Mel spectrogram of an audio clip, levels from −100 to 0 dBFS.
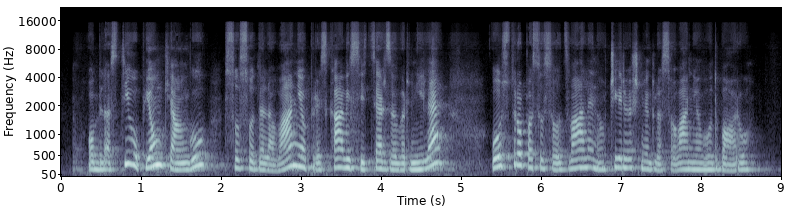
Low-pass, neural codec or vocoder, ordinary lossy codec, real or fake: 14.4 kHz; autoencoder, 48 kHz, 128 numbers a frame, DAC-VAE, trained on Japanese speech; Opus, 16 kbps; fake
